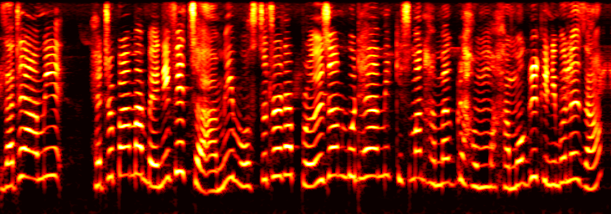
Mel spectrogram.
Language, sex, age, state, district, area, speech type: Assamese, female, 18-30, Assam, Charaideo, urban, spontaneous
